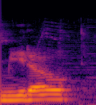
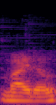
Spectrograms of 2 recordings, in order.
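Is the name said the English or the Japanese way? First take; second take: Japanese; English. First: The name is said with Japanese pronunciation. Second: The name is said with English pronunciation. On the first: The speaker calls it wrong. "That would be the Japanese pronunciation" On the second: The speaker calls it right. "I'm going to pronounce it Mido because I think it sounds less stupid"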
